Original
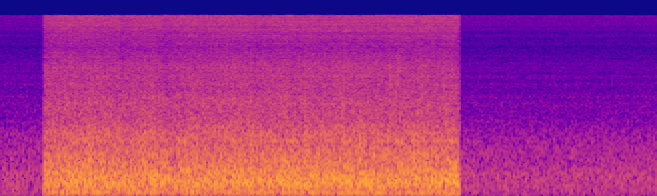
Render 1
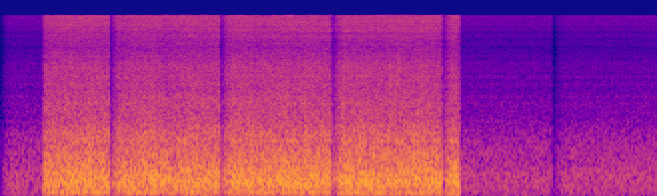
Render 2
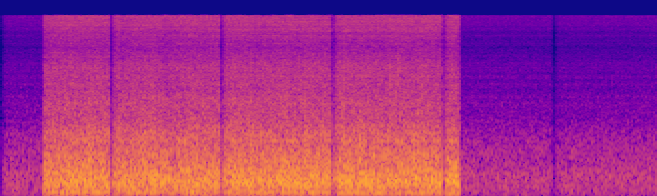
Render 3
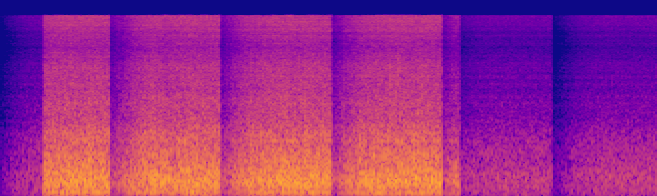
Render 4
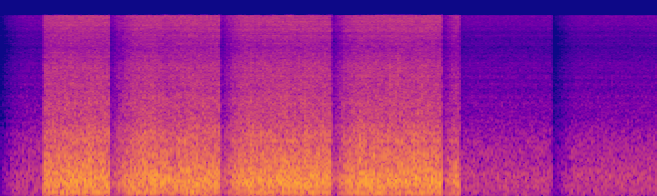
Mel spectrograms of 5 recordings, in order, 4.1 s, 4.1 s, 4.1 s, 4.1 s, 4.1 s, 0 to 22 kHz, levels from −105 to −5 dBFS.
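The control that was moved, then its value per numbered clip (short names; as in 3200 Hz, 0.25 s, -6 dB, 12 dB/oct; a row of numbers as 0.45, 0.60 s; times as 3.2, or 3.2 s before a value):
pump, release: 94, 62, 387, 238 ms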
